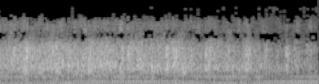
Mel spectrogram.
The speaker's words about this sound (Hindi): तालियां बजा देना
